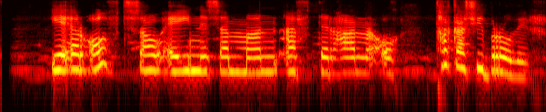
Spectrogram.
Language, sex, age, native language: Icelandic, male, 18-19, Icelandic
